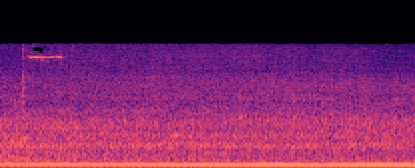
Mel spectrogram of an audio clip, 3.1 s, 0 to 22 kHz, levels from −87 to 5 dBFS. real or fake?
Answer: real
